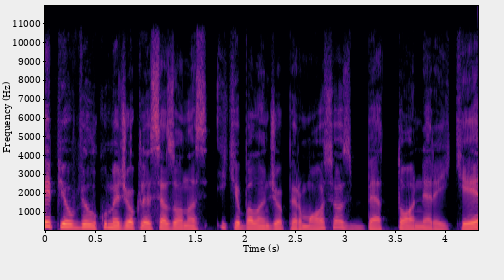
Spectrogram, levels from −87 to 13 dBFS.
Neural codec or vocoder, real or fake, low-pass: none; real; 10.8 kHz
